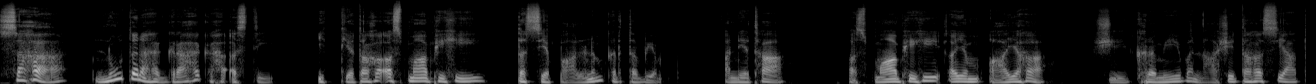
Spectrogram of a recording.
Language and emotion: Sanskrit, fearful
